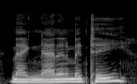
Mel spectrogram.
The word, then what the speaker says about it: magnanimity: say the word right magnanimous but it's the right way to say it almost with the ity at the end magnanimity that should be the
